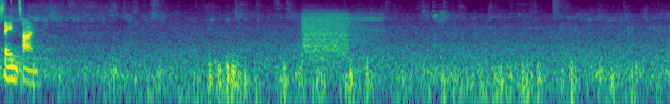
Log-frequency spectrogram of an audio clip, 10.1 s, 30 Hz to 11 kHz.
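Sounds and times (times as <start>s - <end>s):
low wind-like rumble: 2.8s - 10.0s
short burst of hiss: 4.6s - 5.8s.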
